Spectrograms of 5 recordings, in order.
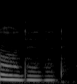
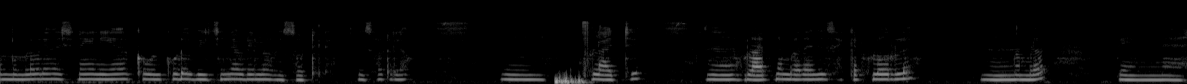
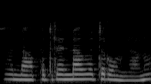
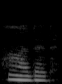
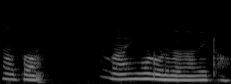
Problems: low volume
